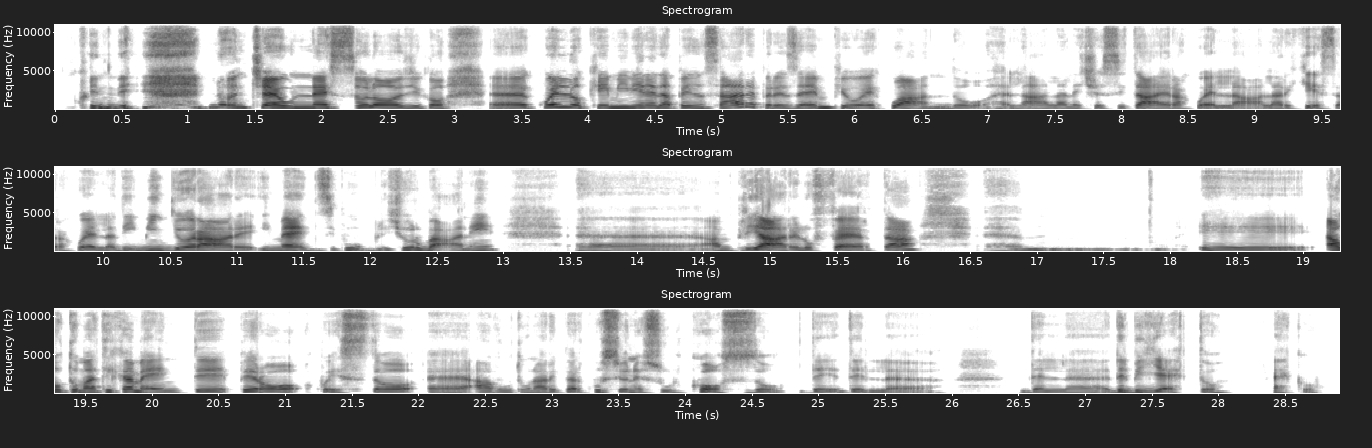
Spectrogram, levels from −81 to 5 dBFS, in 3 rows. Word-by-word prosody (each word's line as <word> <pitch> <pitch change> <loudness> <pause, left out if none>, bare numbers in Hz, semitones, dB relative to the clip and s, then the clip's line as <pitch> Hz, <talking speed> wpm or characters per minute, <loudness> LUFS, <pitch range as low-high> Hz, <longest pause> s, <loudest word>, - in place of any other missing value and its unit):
quindi 220 -3 -1 0.5
non 290 -3 -1
c'è 260 -1 +9
un 230 -1 +2
nesso 225 0 +4
logico. 205 -1 +2 0.3
Ehm, 210 0 +1
quello 325 +4 +5
che 265 +2 -4
mi 250 -1 +2
viene 275 +2 0
da 235 -3 +2
pensare, 235 - 0
pre - - -4
esempio, 210 +3 -2
è 185 0 -3
quando, 145 -9 -3 0.2
eh, - - -12
la 165 - -6
la 165 0 -9
necessità 160 -1 -1
era 150 +2 -5
quella - - -5
la 150 - -6
richiesta 150 0 -7
era - - -12
quella 160 -4 -3
di 180 -4 -10
migliorare 190 -4 +3
i - - -11
mezzi 175 -6 +3
pubblici 155 - -10
urbani, 210 - -2 0.5
ehm, 135 - -12
ampliare 165 0 +5
l'offerta, 155 - +1 0.5
ehm, 235 0 -15 0.5
e 180 - -7
automaticamente 220 - +2
però 195 - +1
questo, 465 - -3
ehm, 160 -1 -7
ha - - -2
avuto 175 -2 -10
una 140 -2 -4
ripercussione 170 +3 -2
sul 155 0 -5
costo 145 - -2
de 485 - -10
del - - -9 0.9
del 135 -1 -11
del 200 -2 -2
biglietto, 165 -4 -5 0.3
ecco, - - -11
195 Hz, 110 wpm, -22 LUFS, 155-230 Hz, 0.9 s, c'è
